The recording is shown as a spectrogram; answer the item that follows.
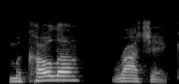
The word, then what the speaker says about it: Mikolaj Raszek: Mikolaj Raszek. Thank you for having me. Yeah. And yes, you pronounced the name correctly.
